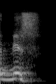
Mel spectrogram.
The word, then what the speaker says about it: निसि: पर स की जो छोटी ई की मात्रा है वो लुप्त रहेगी, उसका उच्चारण नहीं होगा। तो इसको हम पढ़ेंगे निस।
